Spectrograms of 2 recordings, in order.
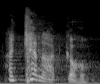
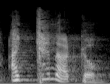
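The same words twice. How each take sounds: First: Low hushed plea. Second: Said in the usual way. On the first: Acted. Soul voiced clinging to God.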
